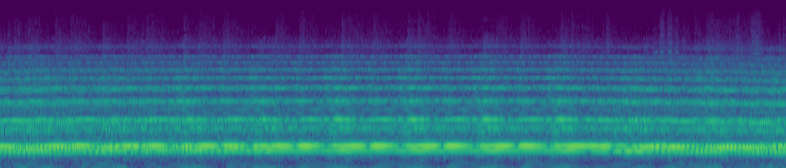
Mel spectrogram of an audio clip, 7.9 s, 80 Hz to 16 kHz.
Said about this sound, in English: Along with the sound clip, Konami wrote, "Close your eyes. Always scary Silent Hill 2 siren."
